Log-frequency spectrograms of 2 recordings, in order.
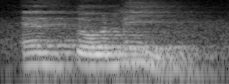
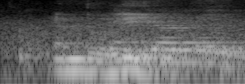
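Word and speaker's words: ἐντολή: Endoli. Tidak dibaca entoli. Ya, jadi mentang-mentang di sini ta terus dibaca entoli, tidak ya? Tapi endoli. Jadi n ketemu t dibaca, ni ketemu taf dibaca de, atau endoli.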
